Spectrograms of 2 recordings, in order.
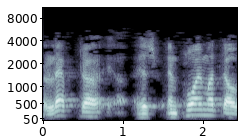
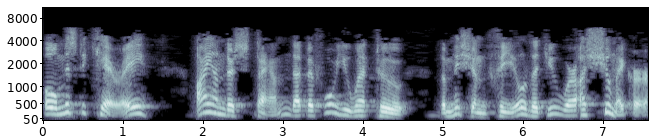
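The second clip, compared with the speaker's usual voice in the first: deliberately bad put-on British accent. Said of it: "I'm not too good with my British accent".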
